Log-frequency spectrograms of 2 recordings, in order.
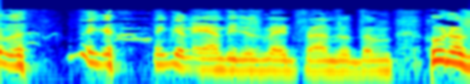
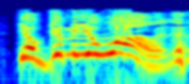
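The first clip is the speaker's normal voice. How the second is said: high, loud Brooklyn mugger; Brooklyn accent; 7 dB louder than usual. Acted. Brooklyn mugger demanding a wallet, loud Brooklyn accent. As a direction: bark it like a Brooklyn street tough. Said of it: "doesn't sound like Brooklyn".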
